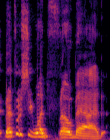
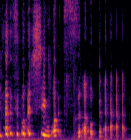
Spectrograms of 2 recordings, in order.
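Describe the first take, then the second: First: Laughing through the words; amused laughter. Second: Slower, higher laughing repeat; higher, slower, helpless laughter. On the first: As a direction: giggle as you say it. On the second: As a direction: squeal it out between laughs. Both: Real, not acted.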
